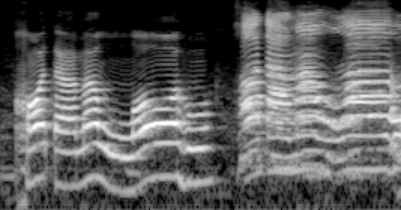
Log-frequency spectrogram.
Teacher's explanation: Nah, huruf kho. Sama seperti huruf ghain. Di mana makhrajnya? Tenggorokan bagian atas.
